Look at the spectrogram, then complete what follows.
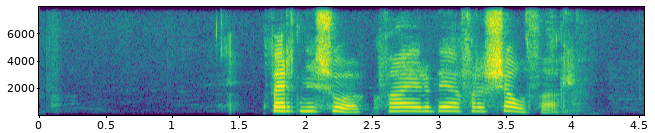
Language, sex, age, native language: Icelandic, female, 12, Icelandic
